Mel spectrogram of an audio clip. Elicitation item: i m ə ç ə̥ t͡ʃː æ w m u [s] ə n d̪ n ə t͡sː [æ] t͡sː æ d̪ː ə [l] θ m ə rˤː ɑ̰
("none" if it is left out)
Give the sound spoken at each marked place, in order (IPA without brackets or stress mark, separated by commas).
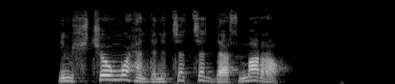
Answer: ħ, æ, ɾ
